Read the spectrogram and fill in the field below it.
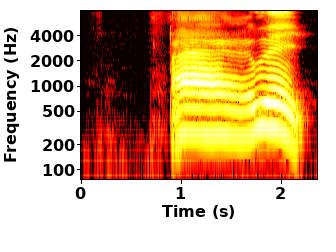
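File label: "an1wei4", Mandarin Chinese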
